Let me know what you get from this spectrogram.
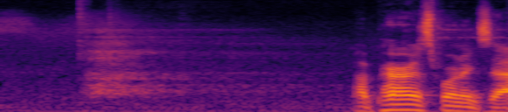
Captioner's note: Bob sighs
